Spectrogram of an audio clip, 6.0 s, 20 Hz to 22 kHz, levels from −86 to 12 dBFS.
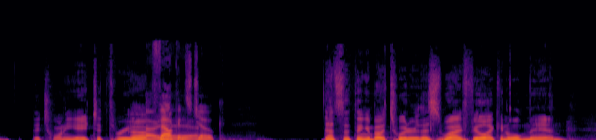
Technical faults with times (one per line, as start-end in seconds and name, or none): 1.47-2.66 wrong sample rate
